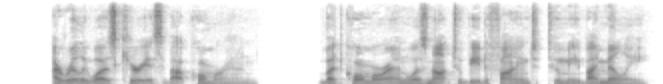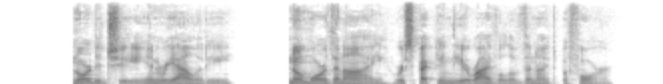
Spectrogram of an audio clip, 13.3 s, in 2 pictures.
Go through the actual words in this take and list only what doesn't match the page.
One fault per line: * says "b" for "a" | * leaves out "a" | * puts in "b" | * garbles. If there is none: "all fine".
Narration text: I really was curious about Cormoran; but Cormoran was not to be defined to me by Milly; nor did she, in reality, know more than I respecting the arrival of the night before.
all fine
